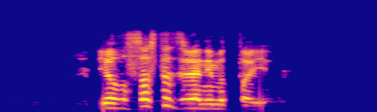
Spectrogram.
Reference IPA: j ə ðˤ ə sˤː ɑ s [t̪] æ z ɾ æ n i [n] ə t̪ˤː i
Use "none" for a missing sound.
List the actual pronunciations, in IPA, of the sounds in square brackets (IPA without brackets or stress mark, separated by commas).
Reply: t̪, m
